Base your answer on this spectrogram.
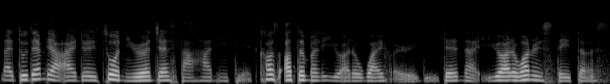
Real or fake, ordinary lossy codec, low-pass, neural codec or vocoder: fake; none; 7.2 kHz; codec, 16 kHz in and 24 kHz out, 1 kbps, XY-Tokenizer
